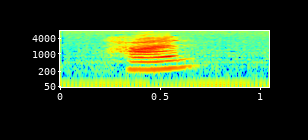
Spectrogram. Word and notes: han2: pinyin

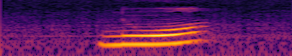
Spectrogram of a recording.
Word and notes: nuo2: pinyin

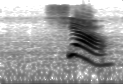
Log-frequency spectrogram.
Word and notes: xiao4: pinyin

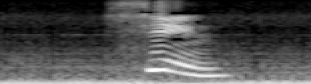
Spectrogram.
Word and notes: xin4: pinyin

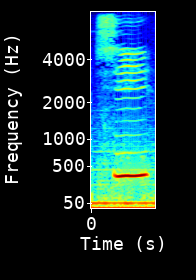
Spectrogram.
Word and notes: xi1: pinyin

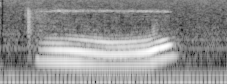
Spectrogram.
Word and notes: bu3: pinyin

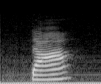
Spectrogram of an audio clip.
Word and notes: da2: pinyin

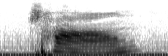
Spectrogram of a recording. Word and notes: chang3: pinyin

